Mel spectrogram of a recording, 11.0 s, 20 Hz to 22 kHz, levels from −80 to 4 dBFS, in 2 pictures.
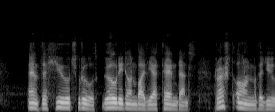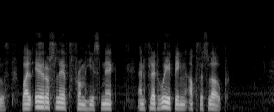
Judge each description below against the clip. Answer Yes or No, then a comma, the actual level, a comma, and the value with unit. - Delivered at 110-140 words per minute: Yes, slow, 135 wpm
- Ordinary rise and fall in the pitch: Yes, average, 3.3 semitones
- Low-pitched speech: Yes, low, 120 Hz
